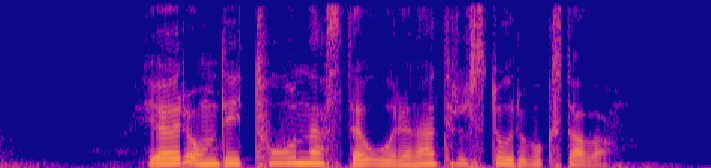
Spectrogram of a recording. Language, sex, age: Norwegian, female, 28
